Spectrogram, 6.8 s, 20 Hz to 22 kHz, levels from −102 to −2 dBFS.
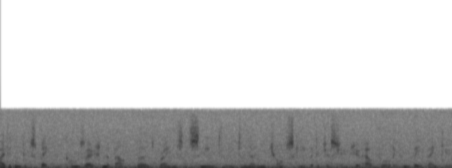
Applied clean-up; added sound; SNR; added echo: none; Water; 2 dB; none.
